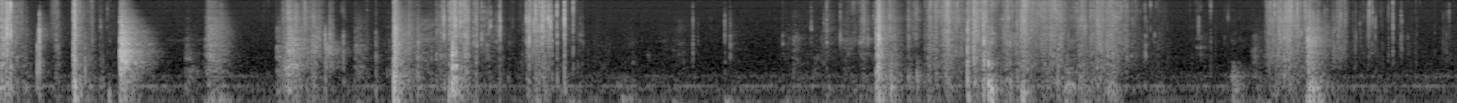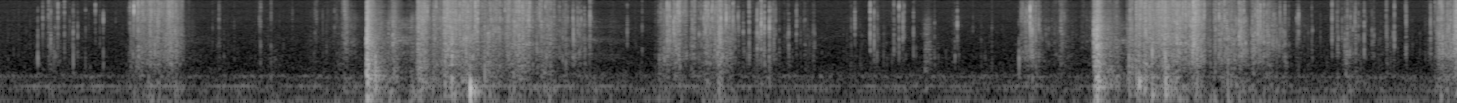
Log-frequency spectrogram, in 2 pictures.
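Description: Clear plastic packaging bags crinkling and rustling in irregular bursts as packages are handled and pulled out of a cardboard box.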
